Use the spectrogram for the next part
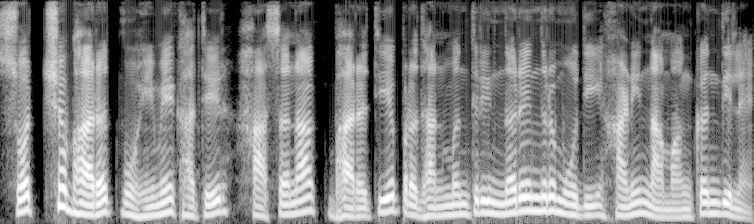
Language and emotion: Goan Konkani, neutral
